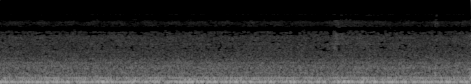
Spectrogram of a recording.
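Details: Steady low rumble of traffic and wind noise, with no animal voice.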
